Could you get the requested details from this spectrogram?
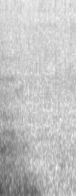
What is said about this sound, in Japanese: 今から私たちみんなで君のお体洗ってあげるからね。もみくちゃにされる感覚とお湯と泡の音、たっくさん楽しもうね。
